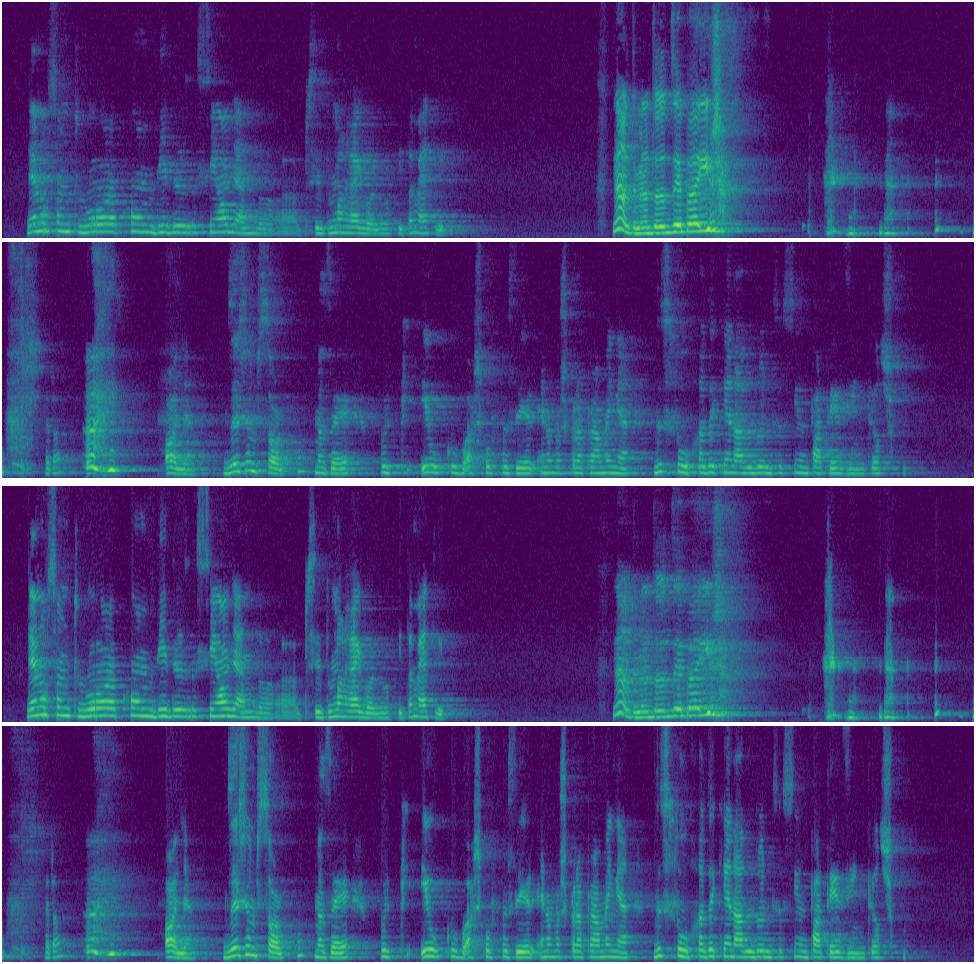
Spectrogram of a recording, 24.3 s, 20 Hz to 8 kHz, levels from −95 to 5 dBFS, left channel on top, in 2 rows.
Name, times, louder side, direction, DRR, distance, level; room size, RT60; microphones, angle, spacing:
voice 1, 0.3-5.5 10.3-11.2 12.7-12.9 14.2-14.6 14.9-17.0 17.4-20.0 20.3-23.4, right 4 dB, 70° right, 12 dB, 0.4 m, -26 dB
voice 2, 7.6-9.2 13.2-13.6, left 6 dB, 60° left, 9 dB, 0.3 m, -19 dB
18.5 x 10.5 x 2.4 m, 1.2 s
head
